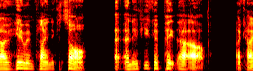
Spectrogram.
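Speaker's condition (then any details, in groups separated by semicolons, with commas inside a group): Cerebral palsy; diagnosed as baby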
